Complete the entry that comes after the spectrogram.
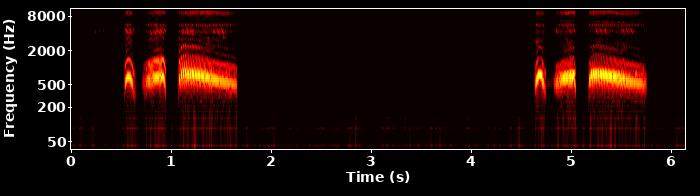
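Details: Two full phrases of 'liu tan' style spotted dove cooing, used as playback to train a dove to answer. Each phrase is a brief looped note, a swelling middle note and a long sliding coo, about four seconds apart.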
